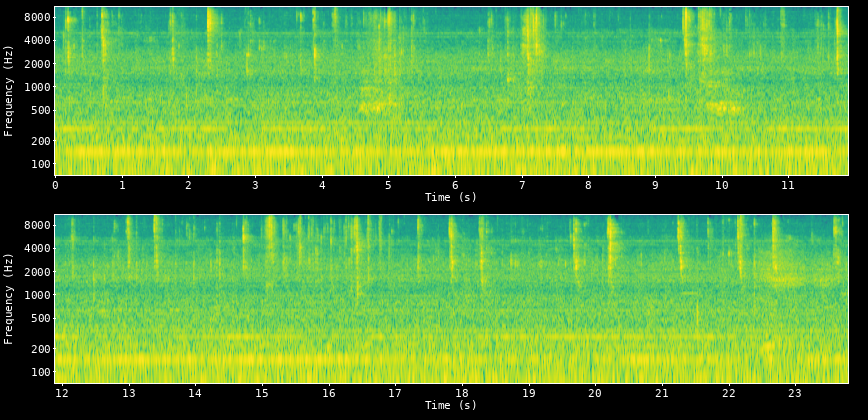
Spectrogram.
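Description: Baby macaque biting and chewing kernels off a corn cob: scattered small sharp crunches and mouth clicks, over a steady low background hum.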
